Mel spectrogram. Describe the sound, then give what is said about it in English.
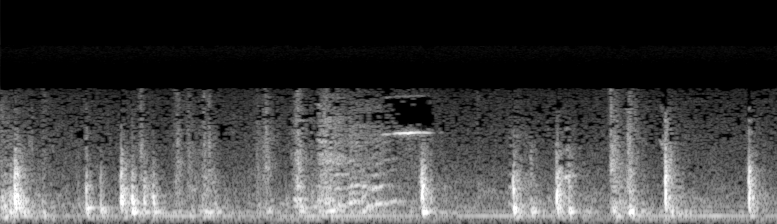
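A door is handled as someone comes in: a run of sharp latch clicks and rattles, a brief creaking squeal partway through, then more scattered knocks as it opens, with no voices. “Quiet, there's somebody coming. Get away from the door.”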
